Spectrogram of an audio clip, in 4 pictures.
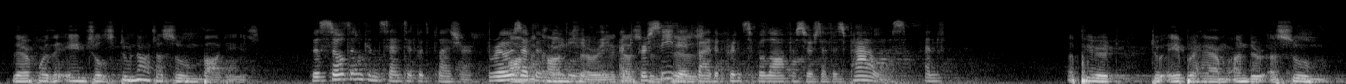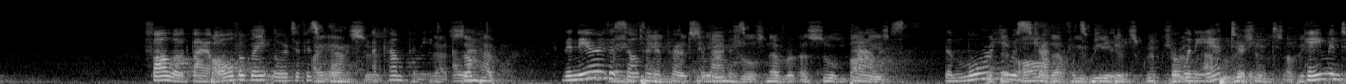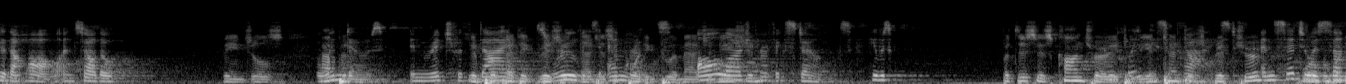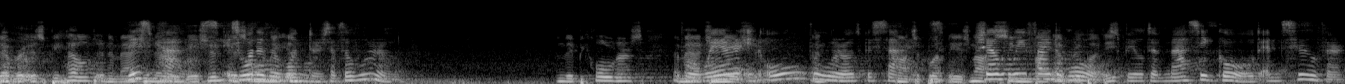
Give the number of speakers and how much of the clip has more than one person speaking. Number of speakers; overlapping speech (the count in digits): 2, about 42%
